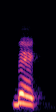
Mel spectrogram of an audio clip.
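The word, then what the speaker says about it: 백: Untuk angka 100 adalah back. Back. Kalau Konda Friends lihat romanisasinya aku tuliskan baik. Bacanya bukan baik ya, bacanya adalah back.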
